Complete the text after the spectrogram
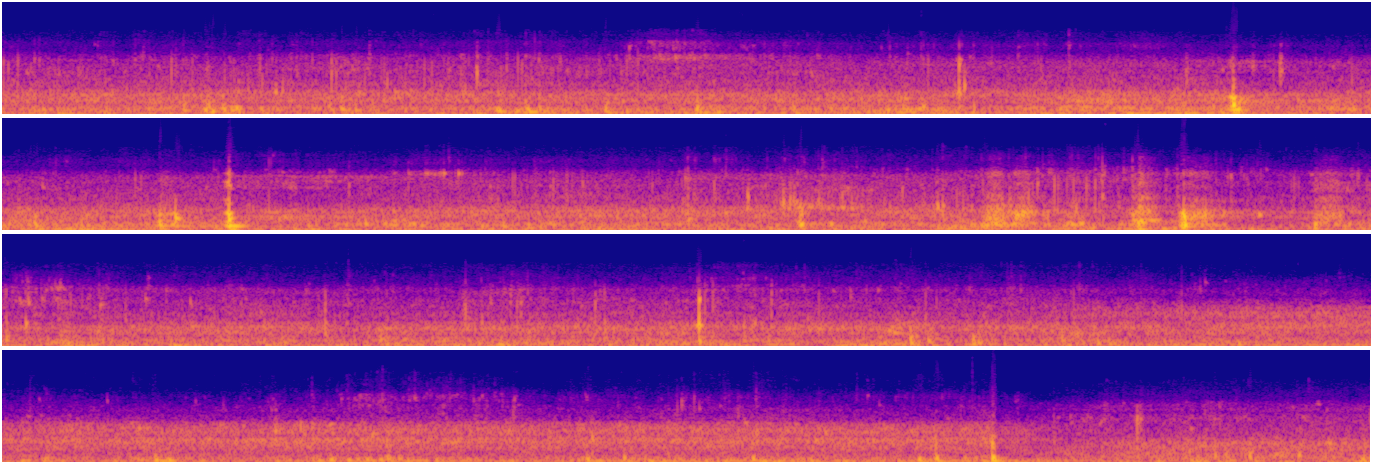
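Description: Water rushes and gurgles, heard from underwater.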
